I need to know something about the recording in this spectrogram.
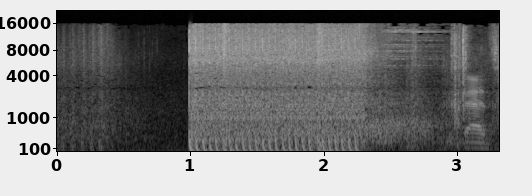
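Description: Rapid gunfire bursts loudly.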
